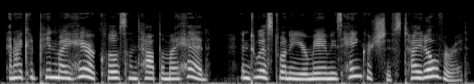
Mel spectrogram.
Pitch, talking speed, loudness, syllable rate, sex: 285 Hz, 280 wpm, -15 LUFS, 6.5 syllables/s, female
